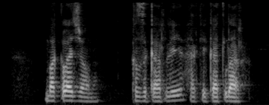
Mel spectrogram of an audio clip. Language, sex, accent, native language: Uzbek, male, Andijon, Uzbek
